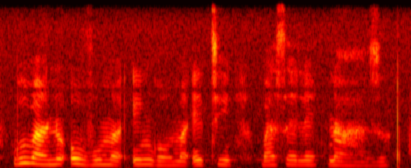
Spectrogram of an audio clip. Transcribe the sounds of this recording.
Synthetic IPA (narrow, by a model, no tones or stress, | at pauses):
ŋuɓanɛʔovumaiŋɔmaʔetʰi | ɓasɛlɛnaːzɔ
